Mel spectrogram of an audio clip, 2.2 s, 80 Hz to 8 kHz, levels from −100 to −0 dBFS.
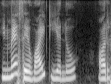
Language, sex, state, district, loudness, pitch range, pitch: Hindi, female, Himachal Pradesh, Shimla, -16 LUFS, 215-260 Hz, 230 Hz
